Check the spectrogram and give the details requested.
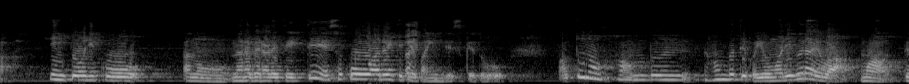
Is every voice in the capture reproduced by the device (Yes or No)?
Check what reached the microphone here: Yes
